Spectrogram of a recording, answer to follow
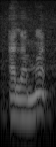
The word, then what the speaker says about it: alamat: one is alamat Mat alamat alamat that is legend in English alamat first syllable a second syllable la and third syllable mat the accent is in the third syllable alamat alamat legend in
